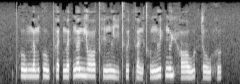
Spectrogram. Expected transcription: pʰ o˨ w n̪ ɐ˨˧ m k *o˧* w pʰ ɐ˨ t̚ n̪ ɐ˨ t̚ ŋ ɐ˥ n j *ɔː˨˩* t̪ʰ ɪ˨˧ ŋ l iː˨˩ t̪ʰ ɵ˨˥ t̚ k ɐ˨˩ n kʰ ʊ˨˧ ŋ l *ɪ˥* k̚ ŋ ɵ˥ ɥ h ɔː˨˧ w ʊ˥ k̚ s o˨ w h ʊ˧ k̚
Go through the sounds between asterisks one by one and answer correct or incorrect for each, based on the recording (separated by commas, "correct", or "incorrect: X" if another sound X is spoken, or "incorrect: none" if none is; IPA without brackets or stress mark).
incorrect: o˨, incorrect: ɔː˧, correct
